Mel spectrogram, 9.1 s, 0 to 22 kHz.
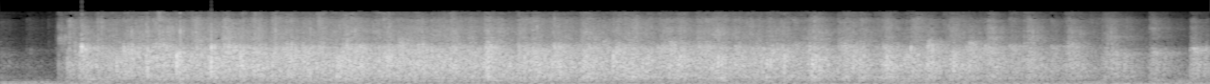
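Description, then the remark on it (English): A burst of applause from an audience: dense, steady clapping starts abruptly and holds at a fairly loud level for several seconds, easing slightly toward the end, with no voices heard, following a speech urging support for House Bill 1831. “I guess if we had a speaker or a president of Pro Tem, they would hit the gavel and say, no clapping.”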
